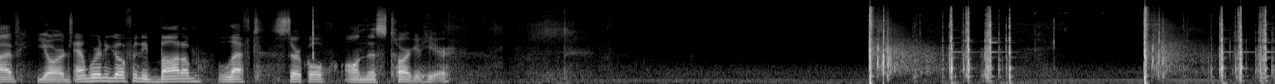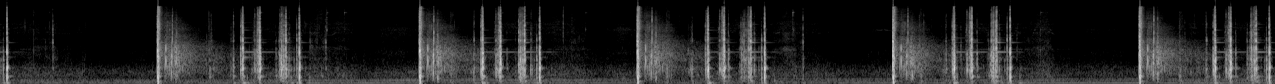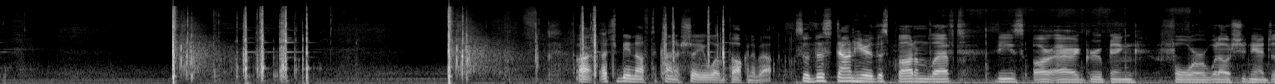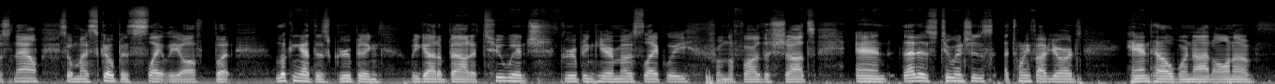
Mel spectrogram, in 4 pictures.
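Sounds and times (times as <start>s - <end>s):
rifle shots cracking: 8.7s - 10.3s, 11.4s - 13.0s, 14.3s - 16.0s, 16.9s - 18.4s, 19.1s - 20.7s, 21.6s - 23.0s, 24.1s - 25.7s, 27.2s - 28.7s, 30.0s - 31.6s
rifle bolt clicking: 17.0s - 18.2s, 19.2s - 20.5s, 21.7s - 23.0s, 24.2s - 25.6s.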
